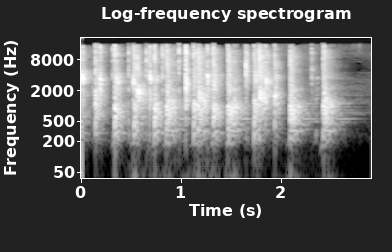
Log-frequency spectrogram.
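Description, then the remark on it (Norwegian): A brief burst of audience applause: many hands clapping together in a dense, uneven patter for a couple of seconds before it quickly dies away. No one speaks. “Kort applaus først, på...”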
